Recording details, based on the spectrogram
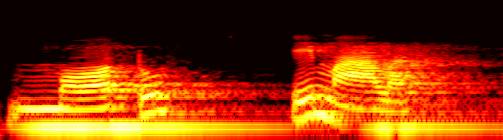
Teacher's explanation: ar sai com um abaixamento do palato mole, saindo pelo nariz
